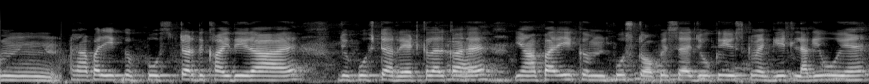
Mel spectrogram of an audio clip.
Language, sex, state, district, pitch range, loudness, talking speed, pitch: Hindi, female, Chhattisgarh, Rajnandgaon, 200-210 Hz, -17 LUFS, 195 wpm, 205 Hz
